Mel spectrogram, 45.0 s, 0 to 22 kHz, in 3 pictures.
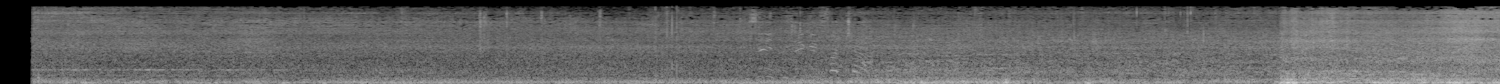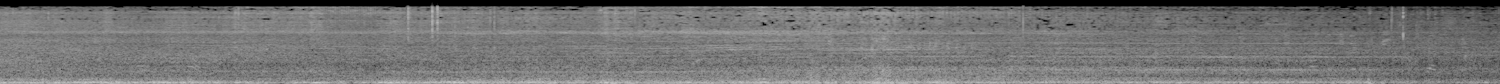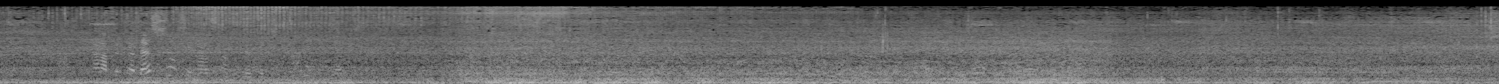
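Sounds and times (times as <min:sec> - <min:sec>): city traffic rumble: 0:00.3 - 0:44.9
tram approaching: 0:00.3 - 0:44.9.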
